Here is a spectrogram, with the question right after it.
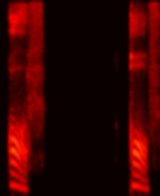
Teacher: it produces at the very back of your throat. It's a uvula area. Okay, and it's similar to ka, but it's kind of deeper and heavier.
